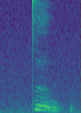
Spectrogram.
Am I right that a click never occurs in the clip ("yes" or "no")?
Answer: yes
